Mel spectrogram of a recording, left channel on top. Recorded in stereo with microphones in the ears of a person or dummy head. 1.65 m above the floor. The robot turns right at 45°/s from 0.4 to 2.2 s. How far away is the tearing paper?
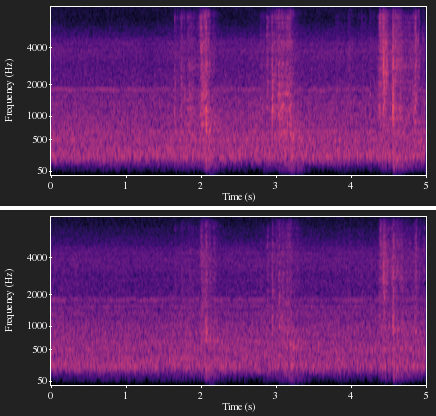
About 3.5 m.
